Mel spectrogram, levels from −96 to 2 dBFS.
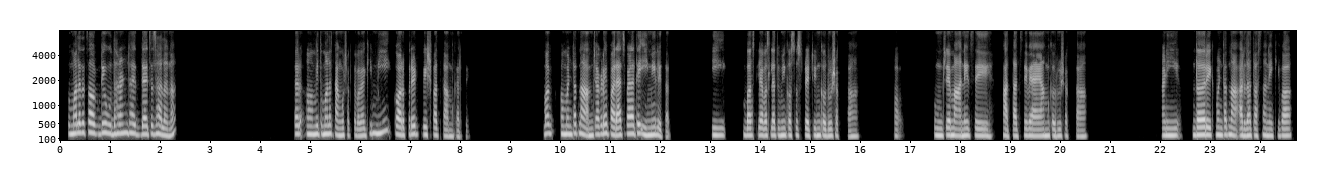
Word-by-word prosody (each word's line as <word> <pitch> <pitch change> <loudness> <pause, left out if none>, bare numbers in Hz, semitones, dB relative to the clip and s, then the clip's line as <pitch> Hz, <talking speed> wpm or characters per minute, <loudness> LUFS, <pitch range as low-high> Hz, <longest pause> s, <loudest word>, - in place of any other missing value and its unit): तुम्हाला 240 +3 +4
त्याचं 260 +1 +1
अगदी 245 +1 -1
उदाहरण 240 0 +1
द्या 250 -1 +1
द्यायचं 220 +1 +1
झालं 215 -5 +1
ना 200 - 0 2.4
तर 230 0 +1
अ, - - +1
मी 225 - +4
तुम्हाला 230 +1 +3
सांगू 195 -4 0
शकते 190 -1 -11
बघा 180 +1 -1
की 240 - -5
मी 250 +6 0
कॉर्पोरेट 210 0 +1
विश्वात 200 -1 -1
काम 165 -1 -3
करते. 155 -1 -12 1.5
मग 240 0 0 0.2
म्हणतात 225 +2 +2
ना, 230 - +3
आमच्याकडे 215 +5 +1
बऱ्याच 200 0 +2
वेळा 230 0 +6
ते 245 - +4
ईमेल 200 +1 +4
येतात 170 -2 -5 0.9
की 190 -1 -1 0.4
"बसल्या-बसल्या 190 0 0
तुम्ही 190 0 +1
कसं 190 0 -3
स्ट्रेचिंग 185 +1 -1
करू 180 -1 0
शकता. 165 -3 -5 0.8
अ, - - -8 0.7
तुमचे 190 0 +2
मानेचे, 185 0 +2 0.5
हाताचे 175 +2 -2
व्यायाम 175 0 +2
करू 175 0 -2
शकता." 165 -2 -7 1.5
"आणि 190 0 +2 0.4
दर 200 0 +7
एक 195 -1 +3
म्हणतात 205 0 +1
ना 190 -3 +2
0.5 185 0 +3
तासाने 180 +1 -1
किंवा 180 0 -1
190 Hz, 125 wpm, -22 LUFS, 180-220 Hz, 2.4 s, दर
